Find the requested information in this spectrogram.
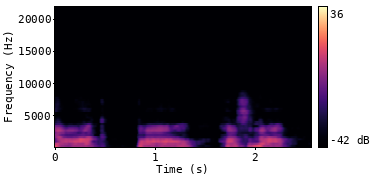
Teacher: आंख, पांव, हंसना आदि का उच्चारण करते समय वायु नाक और मुख दोनों से निकल रही है। तो प्रिय विद्यार्थियों, दोनों का अंतर स्पष्ट है कि अनुस्वार का उच्चारण हम केवल नाक से करते हैं, जबकि अनुनासिक ध्वनियों का उच्चारण हम नाक और मुंह दोनों से करते हैं।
